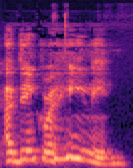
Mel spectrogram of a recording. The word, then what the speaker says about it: Adinkrahene: Yeah, Adinkrahini. Adinkrahini. Okay, means and that's spelled ADINKRAHENE.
